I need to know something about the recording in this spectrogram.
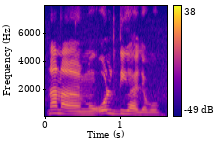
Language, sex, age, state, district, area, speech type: Bengali, female, 60+, West Bengal, Purba Medinipur, rural, spontaneous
